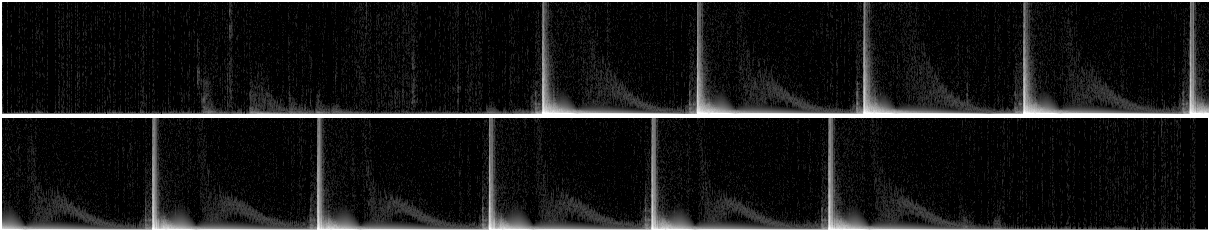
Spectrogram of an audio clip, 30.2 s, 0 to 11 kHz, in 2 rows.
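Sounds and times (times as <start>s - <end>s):
kick pad: 6.8s - 7.3s, 8.7s - 9.2s, 10.8s - 11.4s, 12.8s - 13.3s, 14.8s - 15.5s, 17.0s - 17.6s, 19.0s - 19.6s, 21.2s - 21.8s, 23.2s - 23.8s, 25.4s - 26.0s
close-miked kick drum: 6.8s - 7.6s, 8.7s - 9.6s, 10.8s - 11.6s, 12.8s - 13.7s, 14.8s - 16.1s, 17.0s - 18.2s, 19.0s - 20.2s, 21.2s - 22.4s, 23.2s - 24.4s, 25.4s - 26.6s.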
